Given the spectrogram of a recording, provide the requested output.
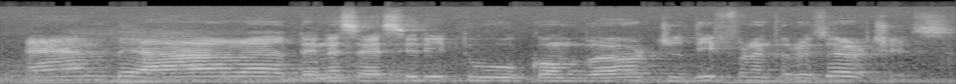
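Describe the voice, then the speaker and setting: Amid audible room echo and noticeable background noise, a man with an Italian accent and a fairly high pitch speaks at a fairly slow pace. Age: 50s. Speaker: engineering professor. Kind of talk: lecture. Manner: loud; halting.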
